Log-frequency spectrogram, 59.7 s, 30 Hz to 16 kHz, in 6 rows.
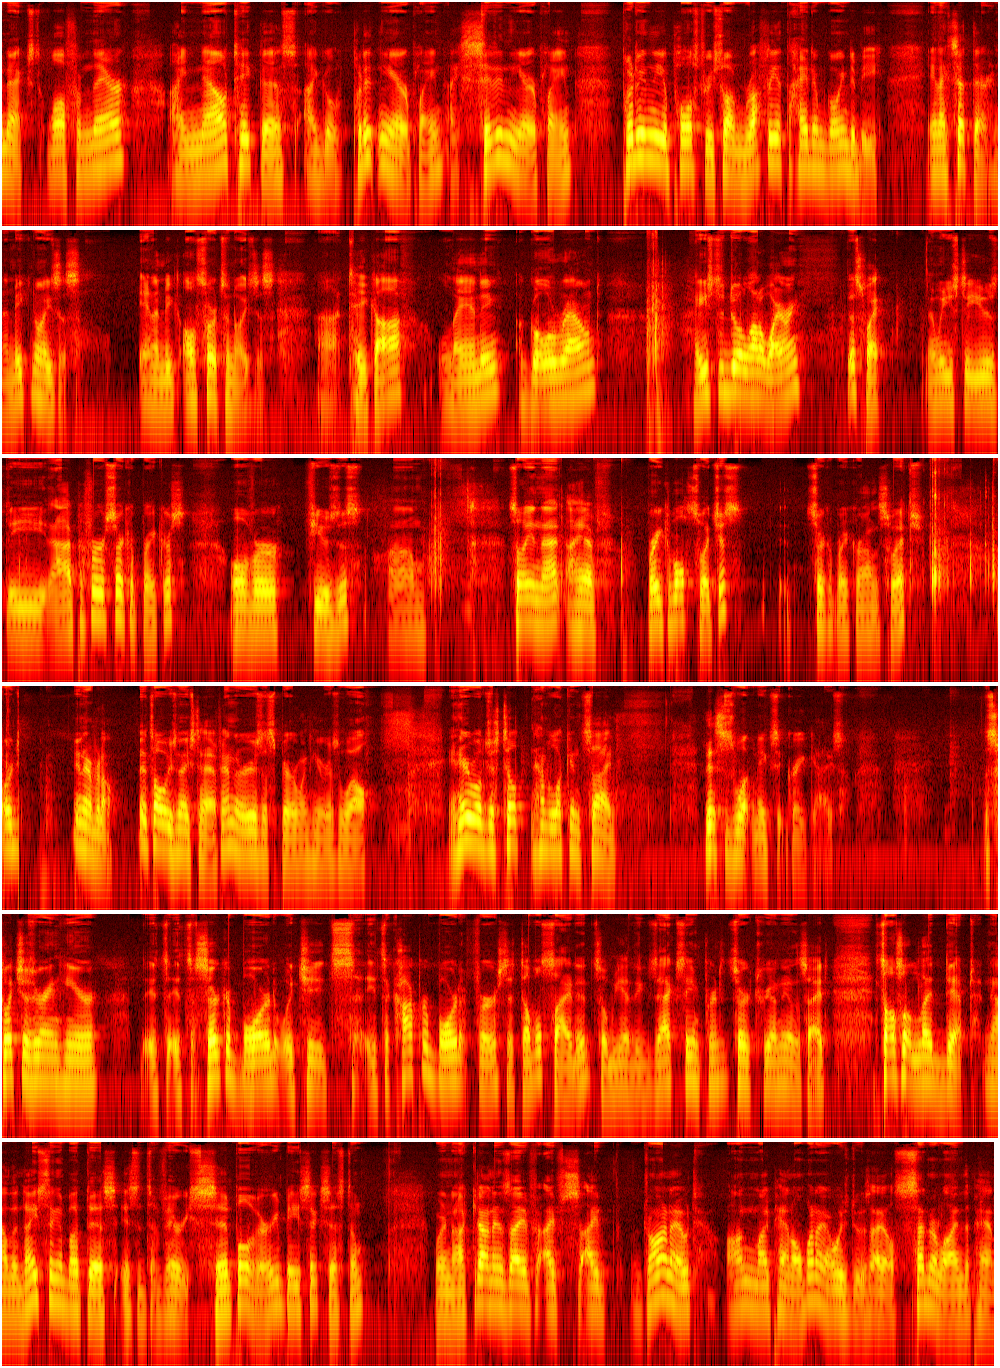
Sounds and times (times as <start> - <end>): Speech: 0.0 - 16.0, 16.8 - 24.3, 25.0 - 29.2, 29.8 - 33.6, 34.3 - 36.1, 36.9 - 38.4, 39.7 - 53.5, 54.1 - 59.7.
